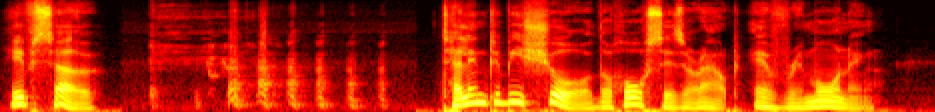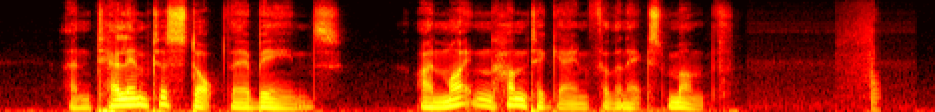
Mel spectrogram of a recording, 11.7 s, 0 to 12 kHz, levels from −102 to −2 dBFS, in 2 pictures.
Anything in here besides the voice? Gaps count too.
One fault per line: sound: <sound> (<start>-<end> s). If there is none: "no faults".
sound: laugh (0.9-2.5 s)
sound: thud (11.1-11.4 s)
